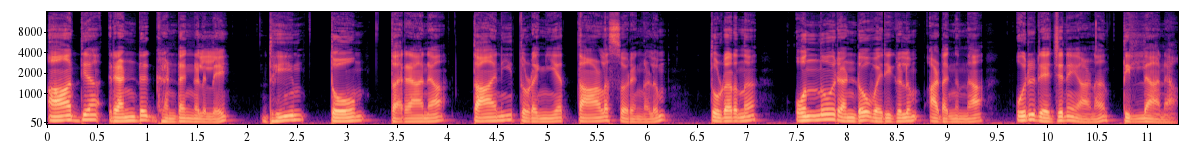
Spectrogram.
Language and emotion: Malayalam, neutral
